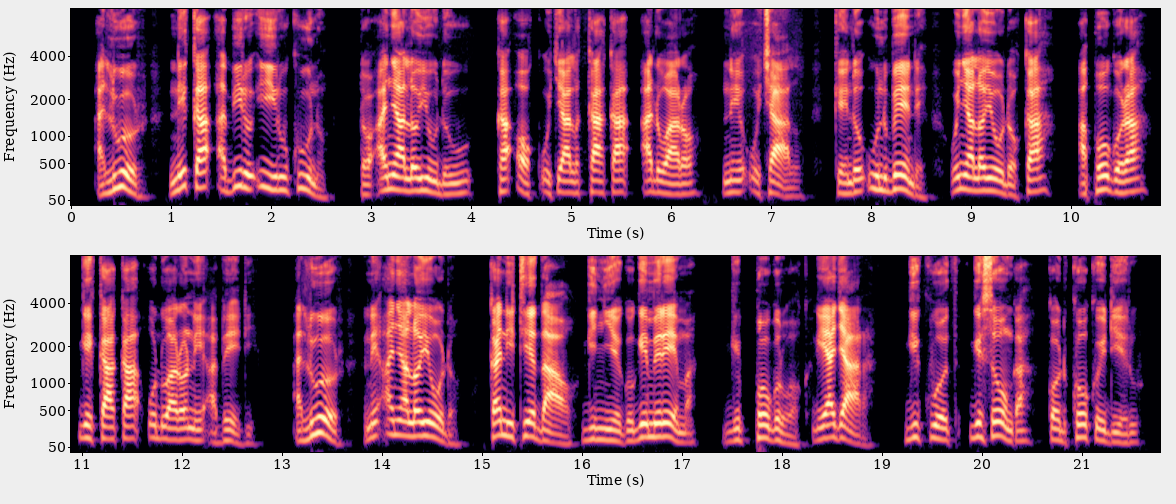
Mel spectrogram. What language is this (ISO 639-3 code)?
luo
